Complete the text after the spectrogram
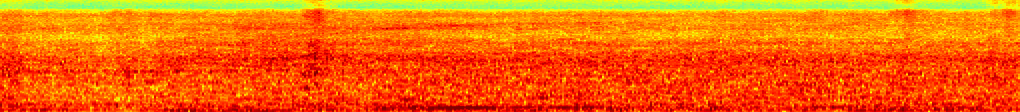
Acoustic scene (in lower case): street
